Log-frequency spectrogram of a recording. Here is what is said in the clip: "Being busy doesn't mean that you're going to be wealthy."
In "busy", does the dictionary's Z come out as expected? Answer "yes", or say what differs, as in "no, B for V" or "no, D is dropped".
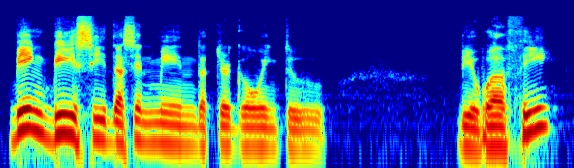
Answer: no, S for Z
